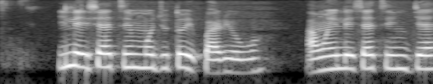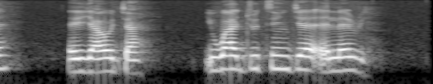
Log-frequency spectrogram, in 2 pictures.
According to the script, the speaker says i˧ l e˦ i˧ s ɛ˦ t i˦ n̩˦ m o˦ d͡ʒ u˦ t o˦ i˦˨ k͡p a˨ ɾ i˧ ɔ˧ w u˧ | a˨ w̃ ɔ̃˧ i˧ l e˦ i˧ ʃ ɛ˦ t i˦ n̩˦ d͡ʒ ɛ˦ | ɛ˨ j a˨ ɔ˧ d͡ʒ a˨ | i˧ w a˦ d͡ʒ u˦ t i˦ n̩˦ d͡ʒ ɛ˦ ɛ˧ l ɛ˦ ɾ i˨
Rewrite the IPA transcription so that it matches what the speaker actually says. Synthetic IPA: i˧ l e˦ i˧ ʃ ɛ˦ t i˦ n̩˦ m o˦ d͡ʒ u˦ t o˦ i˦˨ k͡p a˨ ɾ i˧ o˧ w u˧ | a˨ w̃ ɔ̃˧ i˧ l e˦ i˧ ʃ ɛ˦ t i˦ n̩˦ d͡ʒ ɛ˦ | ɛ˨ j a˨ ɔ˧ d͡ʒ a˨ | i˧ w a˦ d͡ʒ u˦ t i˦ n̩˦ d͡ʒ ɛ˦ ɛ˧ l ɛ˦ ɾ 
